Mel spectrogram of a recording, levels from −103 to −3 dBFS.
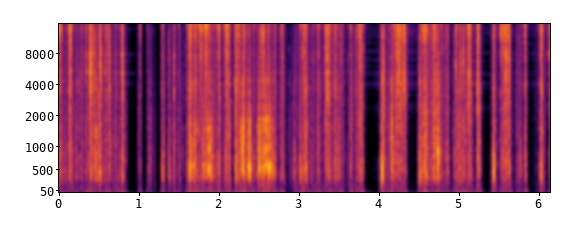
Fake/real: fake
